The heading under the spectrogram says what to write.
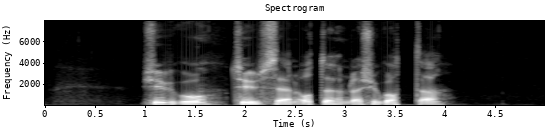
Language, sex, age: Swedish, male, 35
